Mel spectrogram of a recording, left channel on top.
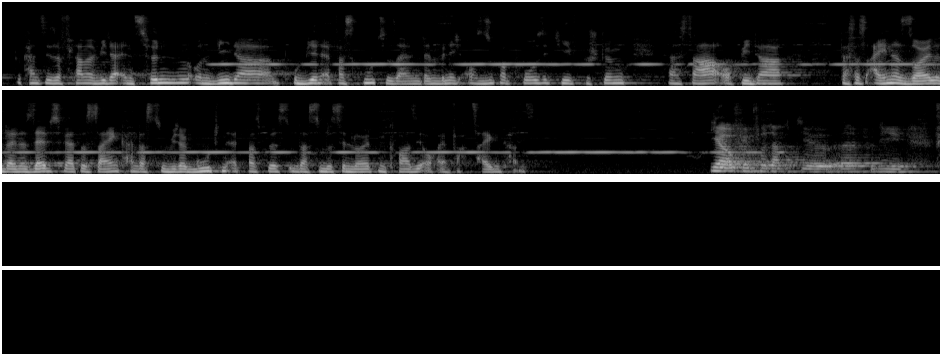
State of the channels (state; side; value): silent; right; digital silence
